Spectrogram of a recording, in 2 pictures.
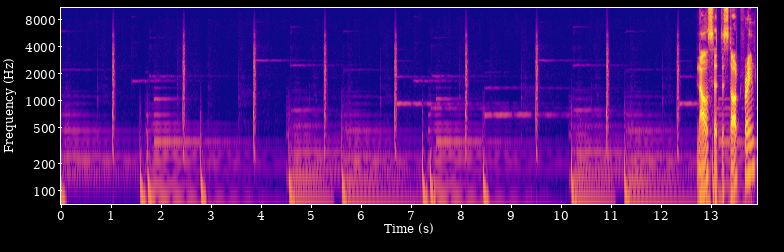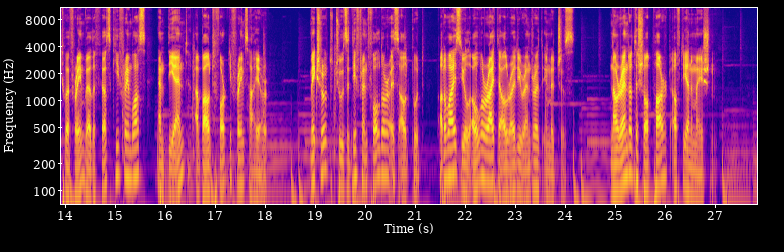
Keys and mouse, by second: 2.0 x, 8.6 click, 14.6-19.7 drag, 22.4-23.6 drag.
